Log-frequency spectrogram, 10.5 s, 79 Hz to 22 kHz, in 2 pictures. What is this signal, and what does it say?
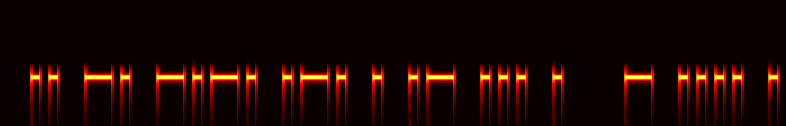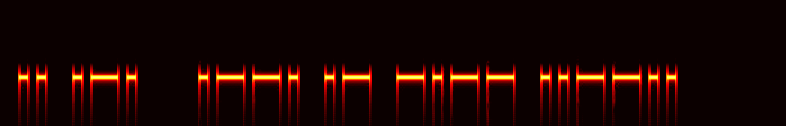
Morse code, heard as a keyed tone, about 20 wpm, 700 Hz. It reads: INCREASE THEIR PAY?
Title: Sentences from Top 1000 Words - Review Part 4 - 20wpm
